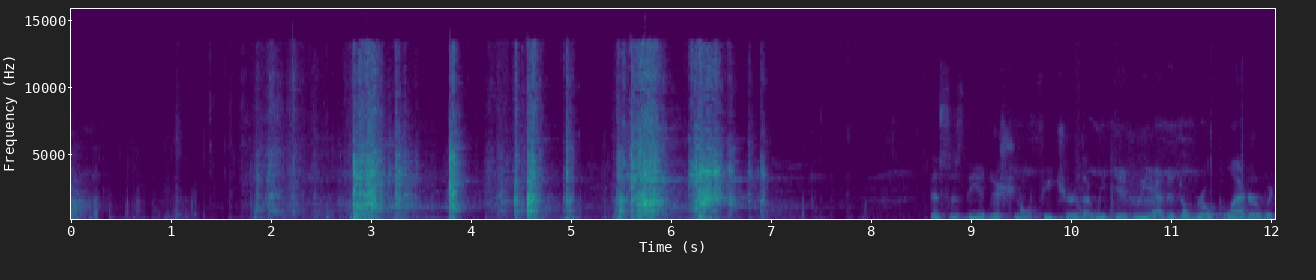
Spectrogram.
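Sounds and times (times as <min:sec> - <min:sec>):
metal pieces clinking: 0:01.7 - 0:07.3.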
